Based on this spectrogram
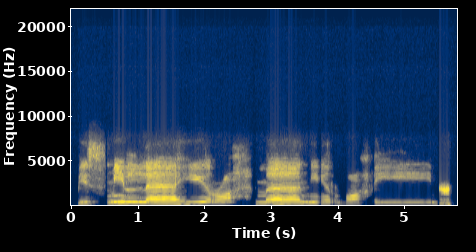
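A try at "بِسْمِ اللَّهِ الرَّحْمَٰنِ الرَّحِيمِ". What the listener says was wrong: Ro-nya ditasdid lagi ya, ditasdid, dinaikkan suaranya. Bismillahirrahmanirrahim gitu ya. Bismillahirrahmanirrahim.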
